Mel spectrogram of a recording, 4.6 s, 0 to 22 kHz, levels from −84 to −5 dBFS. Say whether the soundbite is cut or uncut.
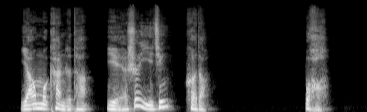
uncut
